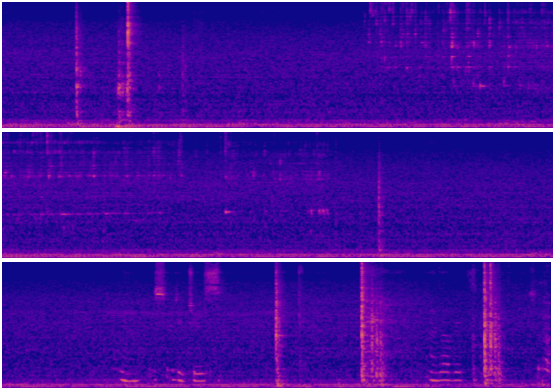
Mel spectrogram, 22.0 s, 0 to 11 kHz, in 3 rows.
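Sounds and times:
juice pouring into glass bottle: 0:04.8 - 0:11.8.

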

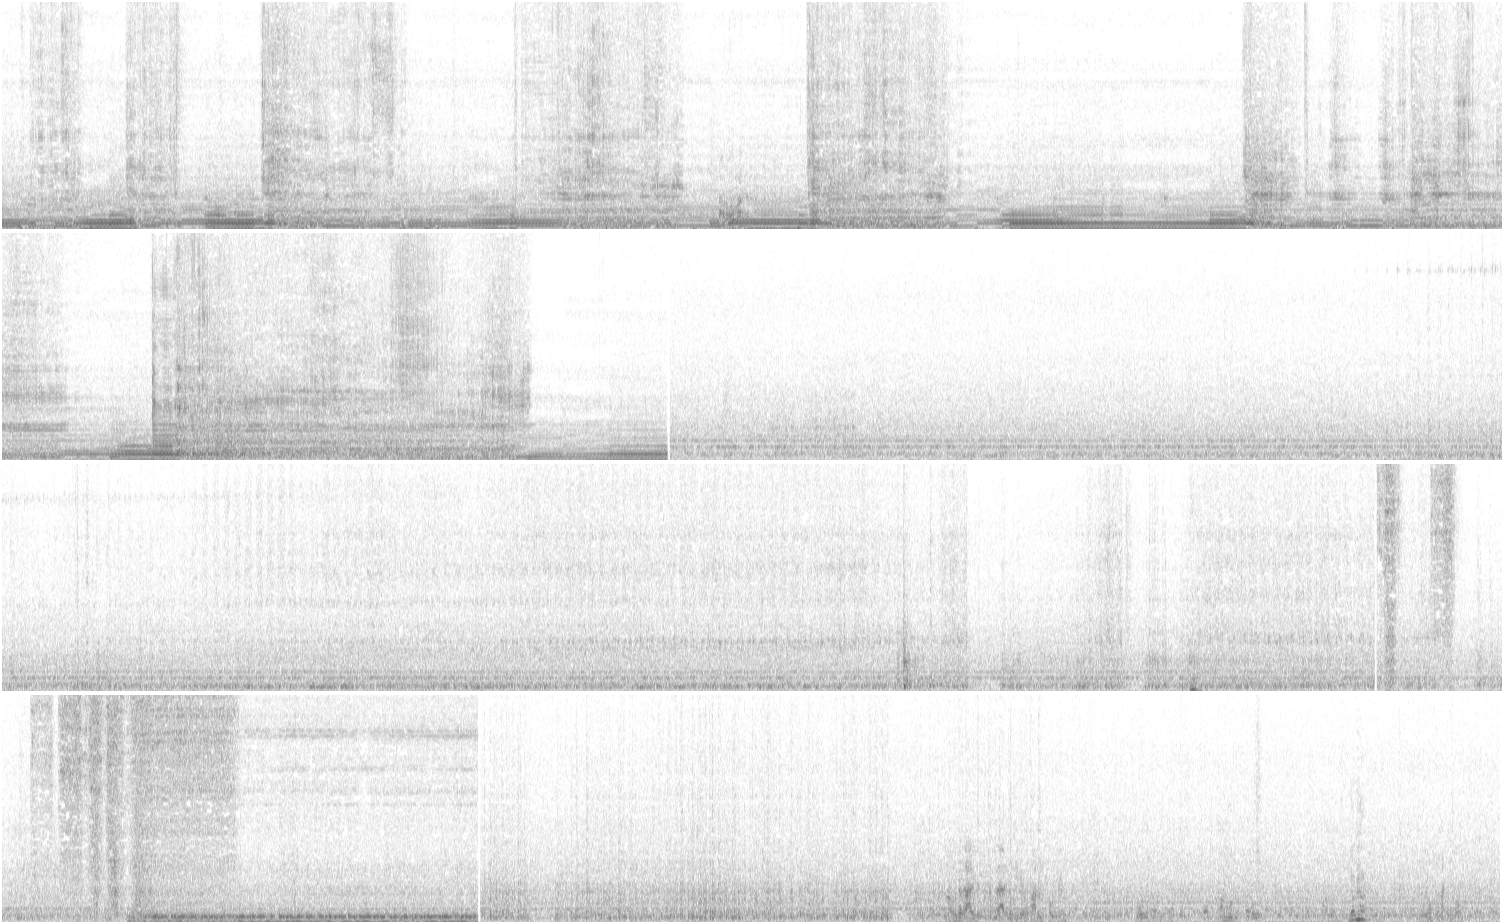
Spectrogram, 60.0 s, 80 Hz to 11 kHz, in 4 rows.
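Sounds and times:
drill bit boring into wood: 0:46.2 - 0:49.8
drill press motor humming: 0:46.2 - 0:49.8.

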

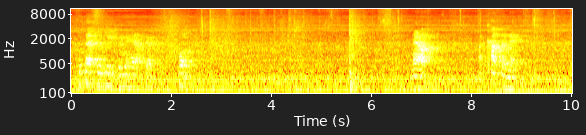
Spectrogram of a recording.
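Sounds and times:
people grappling on a mat: 0:01.8 - 0:06.8
thump on padded mat: 0:05.5 - 0:06.0.

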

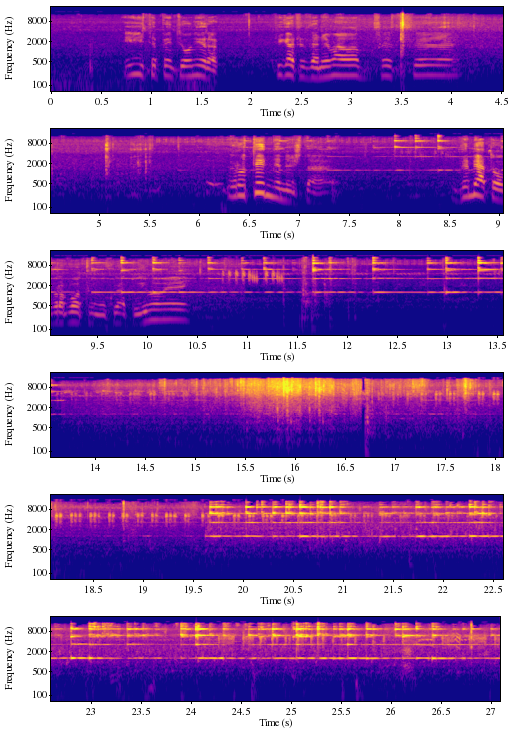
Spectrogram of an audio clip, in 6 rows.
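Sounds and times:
rustling hiss: 0:00.0 - 0:27.0
cow bell clanking: 0:06.1 - 0:15.5, 0:16.8 - 0:27.0.

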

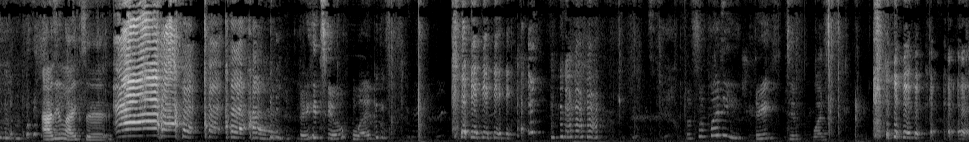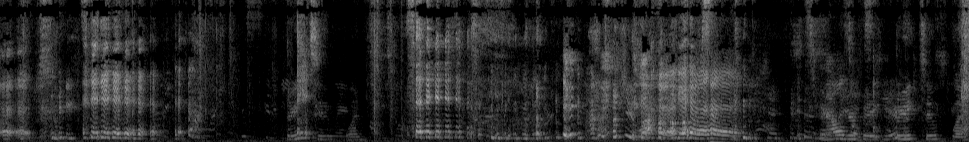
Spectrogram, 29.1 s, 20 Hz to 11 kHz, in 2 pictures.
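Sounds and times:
young children laughing: 0:00.0 - 0:00.7, 0:01.8 - 0:04.5, 0:20.7 - 0:26.9.

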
